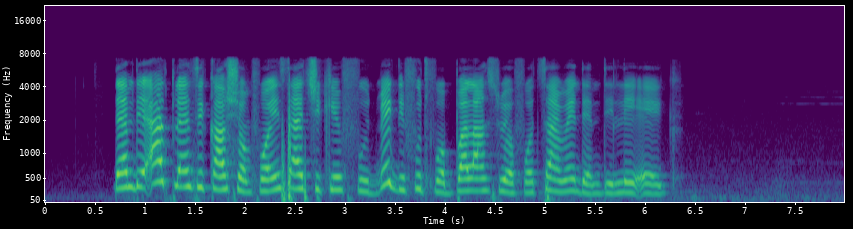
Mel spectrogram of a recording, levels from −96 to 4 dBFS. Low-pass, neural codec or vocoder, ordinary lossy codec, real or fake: 7.2 kHz; none; none; real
